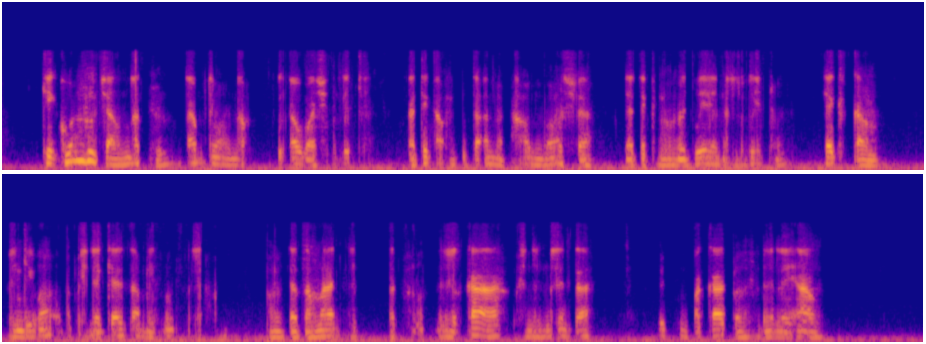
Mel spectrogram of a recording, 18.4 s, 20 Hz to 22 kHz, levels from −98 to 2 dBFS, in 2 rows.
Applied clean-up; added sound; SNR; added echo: neural diffusion model UNIVERSE++.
